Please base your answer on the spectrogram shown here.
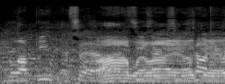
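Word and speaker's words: gołąbki: ahead I love it so we we pronounce it go lucky that's it okay all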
